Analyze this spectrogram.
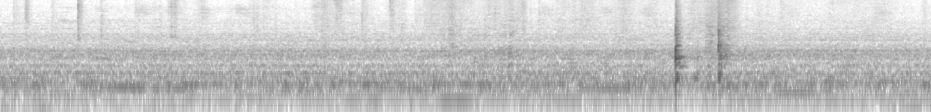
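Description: Light rustling and faint clicks of a cedar cigar box and its cigars being handled, with two sharp knocks close together about seven seconds in, over a steady low hum.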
